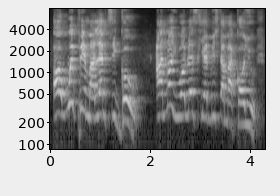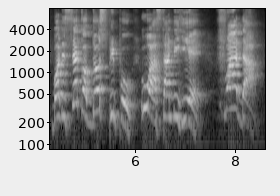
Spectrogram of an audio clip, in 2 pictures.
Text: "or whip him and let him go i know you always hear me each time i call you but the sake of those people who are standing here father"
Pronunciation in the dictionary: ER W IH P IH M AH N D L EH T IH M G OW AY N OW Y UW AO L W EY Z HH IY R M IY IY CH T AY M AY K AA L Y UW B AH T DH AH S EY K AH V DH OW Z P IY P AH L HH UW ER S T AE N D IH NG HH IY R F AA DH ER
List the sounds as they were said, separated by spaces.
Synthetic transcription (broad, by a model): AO W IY P IH M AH L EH T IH G OW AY N OW Y UW AO L W EY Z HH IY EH M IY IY S T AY M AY K AA L Y UW B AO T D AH S EY K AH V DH OW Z P IY P AH L HH UW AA S T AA N D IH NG HH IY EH F AA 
